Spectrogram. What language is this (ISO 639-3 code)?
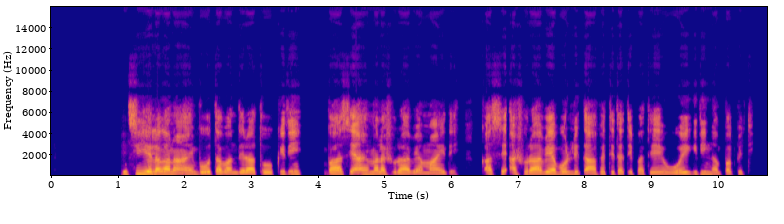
wal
